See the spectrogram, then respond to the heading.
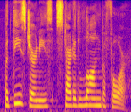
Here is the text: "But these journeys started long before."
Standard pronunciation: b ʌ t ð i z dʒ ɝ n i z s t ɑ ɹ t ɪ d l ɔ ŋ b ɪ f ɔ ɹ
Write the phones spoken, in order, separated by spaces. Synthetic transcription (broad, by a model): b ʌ t ð i z dʒ ɝ n i z s t ɑ ɹ t ɪ d l ɔ ŋ b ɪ f ɔ ɹ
